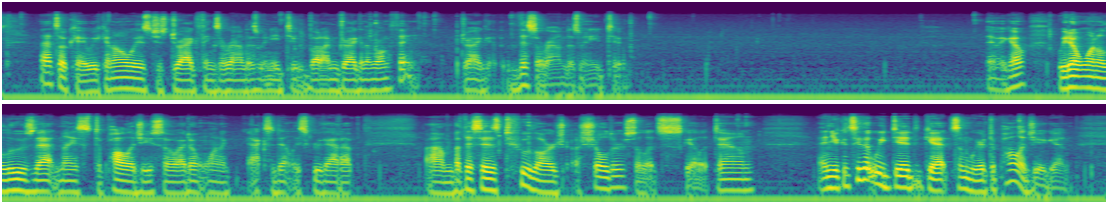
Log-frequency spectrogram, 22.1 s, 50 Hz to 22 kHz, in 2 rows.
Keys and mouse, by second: 1.5-2.9 drag, 3.7 ctrl+z, 7.0-9.8 drag, 16.2 ctrl+a, 21.5 KP_1.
